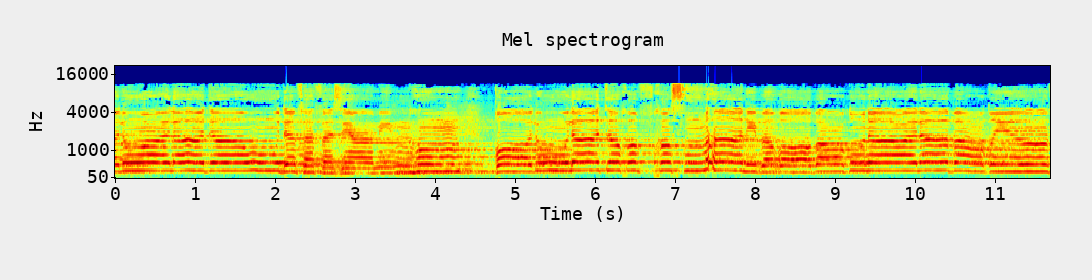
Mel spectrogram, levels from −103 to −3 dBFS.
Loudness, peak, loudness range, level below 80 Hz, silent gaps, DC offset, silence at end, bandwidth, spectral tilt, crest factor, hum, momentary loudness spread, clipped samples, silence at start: -11 LUFS; 0 dBFS; 2 LU; -58 dBFS; none; under 0.1%; 0 s; 11.5 kHz; -2 dB/octave; 12 dB; none; 5 LU; under 0.1%; 0 s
